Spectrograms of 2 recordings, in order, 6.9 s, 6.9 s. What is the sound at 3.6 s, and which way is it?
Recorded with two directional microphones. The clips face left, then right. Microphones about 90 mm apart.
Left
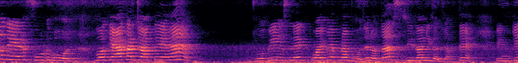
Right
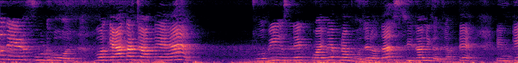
A woman's voice, 25° left (ahead or behind).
